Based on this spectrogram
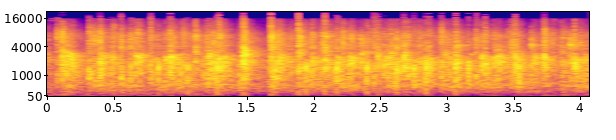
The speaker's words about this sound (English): Again, we'd like to thank the candidates and, of course, our wonderful studio audience. Give yourselves a big hand.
